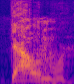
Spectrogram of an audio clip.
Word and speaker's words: Gallemore: That's actually pronounced Gallemore, by the way. Gallemore.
